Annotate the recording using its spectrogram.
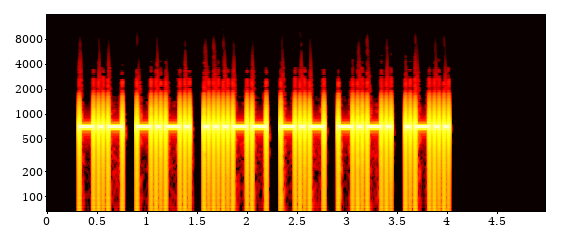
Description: Morse code, heard as a keyed tone, about 25 wpm, 700 Hz. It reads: KC3KCL
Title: USA Call Signs Repeated 3x 25wpm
